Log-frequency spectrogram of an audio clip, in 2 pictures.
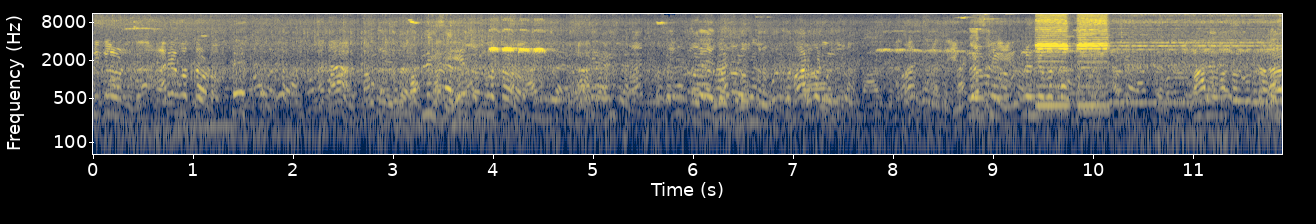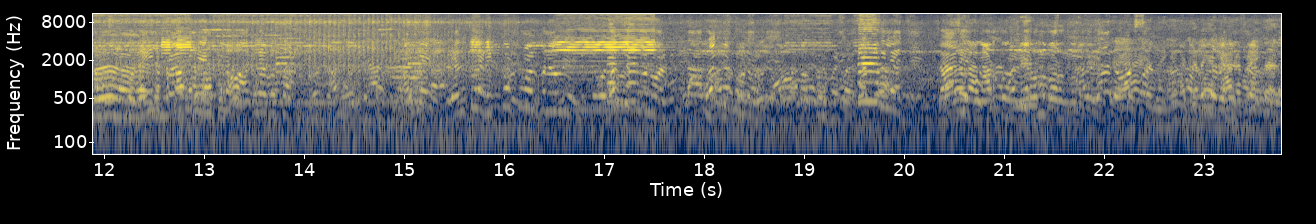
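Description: A crowd murmurs nearby outdoors.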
